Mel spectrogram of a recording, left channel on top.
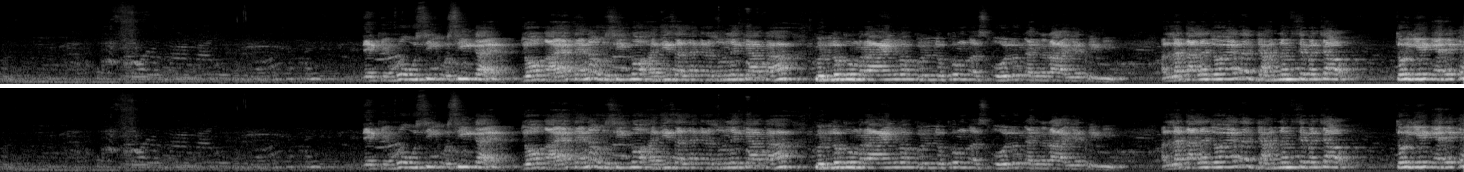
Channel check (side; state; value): right; quieter; 3.4 dB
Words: دیکھیں، وہ اسی کا ہے جو آیت ہے نا، اسی کو حدیث اللہ کے رسول نے کیا کہا، کلکم راعٍ و کلکم مسئول عن رعیتہ. اللہ تعالیٰ جو ہے نا جہنم سے بچاؤ، تو یہ کہہ رہے کہ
